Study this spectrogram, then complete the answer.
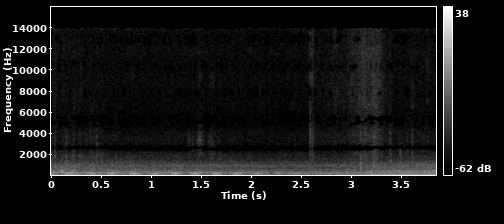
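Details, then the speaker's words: Subaru Baja with press-in wheel bearings at about 151,000 miles, while driving: a low wah-wah drone pulsing about twice a second that shifts as weight moves onto the wheel; a worn wheel bearing with a flat spot on the race. "that's how you know bearing's bad cuz it's like every time I shift the weight on the wheel it hits a flat spot whenever the rollers are going over the flat spot inside the bearing race is what's making all that noise"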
